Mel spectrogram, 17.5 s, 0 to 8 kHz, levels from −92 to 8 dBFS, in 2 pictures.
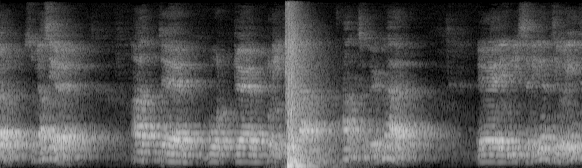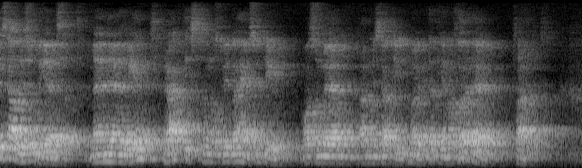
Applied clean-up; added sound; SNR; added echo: none; Slam; -4 dB; reverberation time 1.2 s.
